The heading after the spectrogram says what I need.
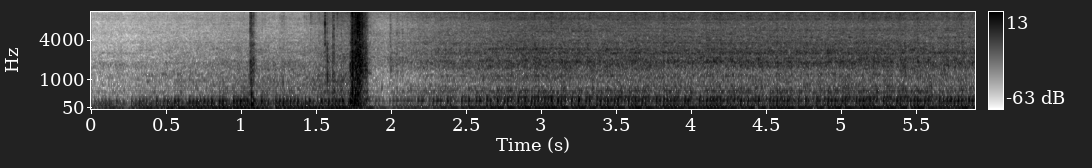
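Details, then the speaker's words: Restored 1995 Honda CBR600F3 (engine largely redone), fully warmed up in the garage after its first real ride: steady, even, low idle with a couple of clanks near the start, settling smoothly; running great. "running great that's how she's all warmed up now it tells you the happy bike now"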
